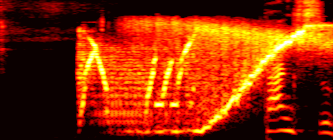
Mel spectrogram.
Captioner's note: electronic whizzing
